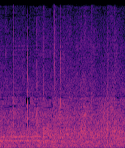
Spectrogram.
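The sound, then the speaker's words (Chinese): Audience applause during a stage comedy act in Beijing, a dense, steady patter of many hands clapping that stays fairly faint and even through the brief stretch. “前两天海淀呢就这么鼓掌的，好几个中奖的。”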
